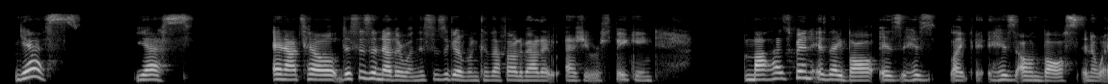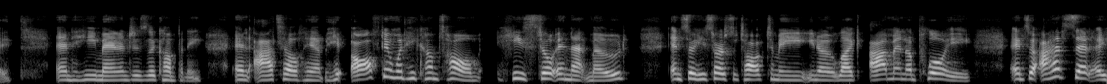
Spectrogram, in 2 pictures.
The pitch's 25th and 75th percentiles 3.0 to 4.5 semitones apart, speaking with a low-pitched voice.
No: average, 3.4 semitones; high, 220 Hz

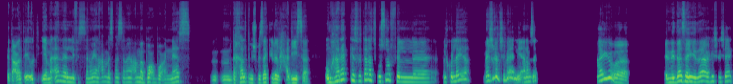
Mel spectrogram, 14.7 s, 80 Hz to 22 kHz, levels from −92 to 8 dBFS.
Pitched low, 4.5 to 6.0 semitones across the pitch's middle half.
No: medium, 170 Hz; average, 5.0 semitones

